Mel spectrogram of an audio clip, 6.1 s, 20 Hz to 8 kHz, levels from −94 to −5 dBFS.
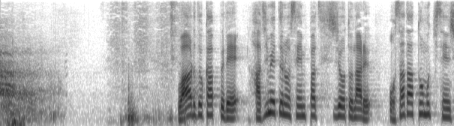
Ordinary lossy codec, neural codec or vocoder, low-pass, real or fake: none; none; none; real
